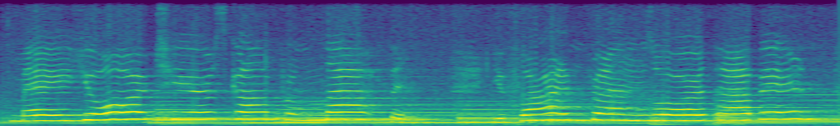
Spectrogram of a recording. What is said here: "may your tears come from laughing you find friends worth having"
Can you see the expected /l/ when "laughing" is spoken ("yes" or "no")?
no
